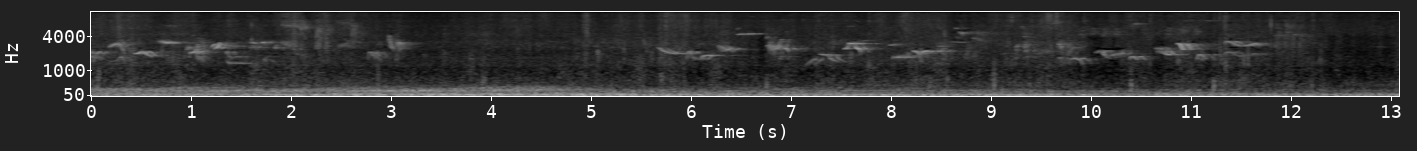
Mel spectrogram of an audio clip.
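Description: A small songbird singing quick chirping phrases in two bouts, one at the start and another in the middle, over a steady low outdoor rumble.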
